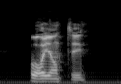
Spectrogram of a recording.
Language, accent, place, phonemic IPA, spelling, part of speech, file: French, France, Lyon, /ɔ.ʁjɑ̃.te/, orienté, verb / adjective, LL-Q150 (fra)-orienté.wav
- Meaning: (verb) past participle of orienter; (adjective) 1. orientated 2. guided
